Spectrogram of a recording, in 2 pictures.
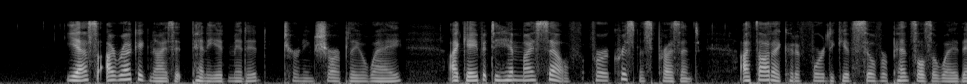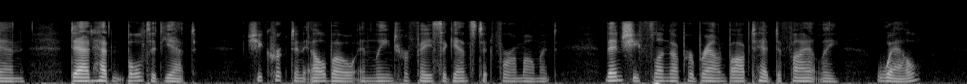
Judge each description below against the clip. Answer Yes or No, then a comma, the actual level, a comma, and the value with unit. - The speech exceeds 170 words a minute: Yes, average, 180 wpm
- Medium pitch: Yes, medium, 155 Hz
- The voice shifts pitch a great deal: No, average, 3.1 semitones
